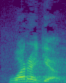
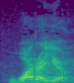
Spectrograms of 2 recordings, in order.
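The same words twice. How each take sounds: The two takes are said the same way.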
